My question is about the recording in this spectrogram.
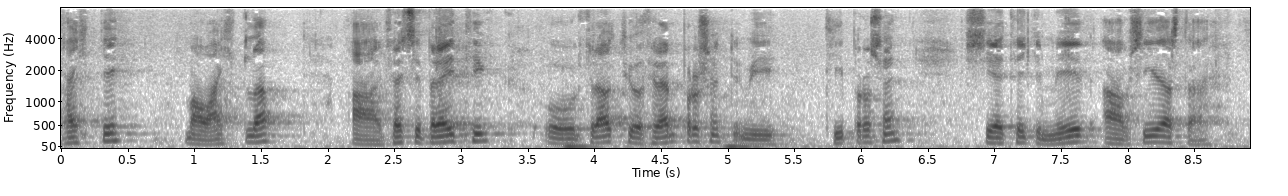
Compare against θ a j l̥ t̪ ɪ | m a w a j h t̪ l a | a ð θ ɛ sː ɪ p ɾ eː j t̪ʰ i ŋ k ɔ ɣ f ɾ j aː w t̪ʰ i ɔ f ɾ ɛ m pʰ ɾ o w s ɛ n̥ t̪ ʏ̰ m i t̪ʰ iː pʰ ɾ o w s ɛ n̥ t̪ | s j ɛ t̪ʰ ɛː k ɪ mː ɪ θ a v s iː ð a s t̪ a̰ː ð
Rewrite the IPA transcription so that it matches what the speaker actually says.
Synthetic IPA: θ a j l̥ t̪ ɪ | m a w a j h t̪ l a | a ð θ ɛ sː ɪ p ɾ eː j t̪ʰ i ŋ k ɔ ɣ θ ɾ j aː w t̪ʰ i ɔ θ ɾ ɛ m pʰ ɾ o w s ɛ n̥ t̪ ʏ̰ m i t̪ʰ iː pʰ ɾ o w s ɛ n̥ t̪ | s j ɛ t̪ʰ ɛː c ɪ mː ɪ ð a v s iː ð a s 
